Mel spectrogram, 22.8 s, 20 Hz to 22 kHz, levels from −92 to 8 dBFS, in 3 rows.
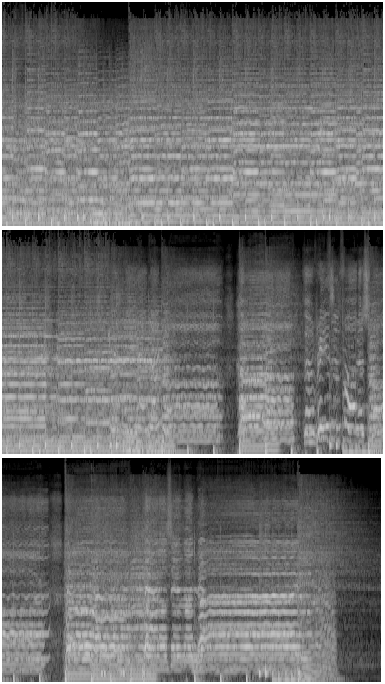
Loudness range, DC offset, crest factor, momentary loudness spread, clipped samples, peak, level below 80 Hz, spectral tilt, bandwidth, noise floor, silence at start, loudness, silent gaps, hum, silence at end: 3 LU; under 0.1%; 16 dB; 8 LU; under 0.1%; -2 dBFS; -30 dBFS; -4.5 dB/octave; over 20 kHz; -48 dBFS; 0 s; -18 LUFS; none; none; 0.75 s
